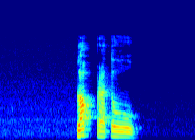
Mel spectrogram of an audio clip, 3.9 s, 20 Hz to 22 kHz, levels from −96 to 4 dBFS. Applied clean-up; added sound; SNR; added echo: none; none; none; none.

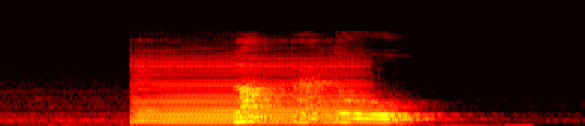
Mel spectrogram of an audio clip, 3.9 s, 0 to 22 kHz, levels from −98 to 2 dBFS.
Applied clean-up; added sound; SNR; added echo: none; Bowed string instrument; 5 dB; reverberation time 0.6 s.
